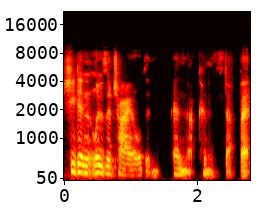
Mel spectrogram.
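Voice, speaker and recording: A quiet woman's voice at a moderate pace, with a dry, close sound and no echo. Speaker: author. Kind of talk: casual chat. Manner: halting.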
